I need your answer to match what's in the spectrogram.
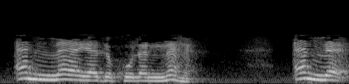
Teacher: نون ساكنة وبعدها لام مفيش غنة فيها · Term: إدغام كامل بدون غنة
